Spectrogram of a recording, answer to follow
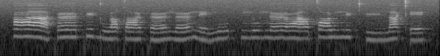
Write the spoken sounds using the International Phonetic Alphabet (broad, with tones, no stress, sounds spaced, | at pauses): ʕ aː˦˨ k œː˦ k y˦ d̪ uː˧ tˤ œː˧ k œː˨˦ n̪ œː˨˦ n̪ e˨ ŋ u˦ | n u˧ n œː˧ ʕ a˧ tˤ uː˦ n y˦ t̪ʰ yː˨ n a˦ kʼ e˧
